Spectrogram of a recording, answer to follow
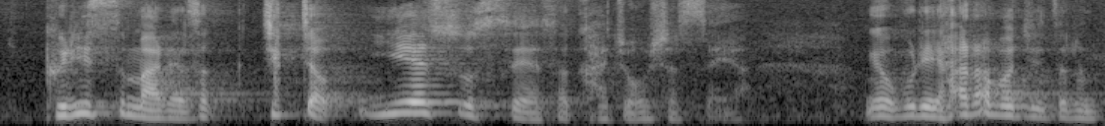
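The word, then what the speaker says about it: Ἰησοῦς: 그러니까 우리 한번 발음해 봅시다. 예수아. 그게 이제 그리스로 가서 이에수스.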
